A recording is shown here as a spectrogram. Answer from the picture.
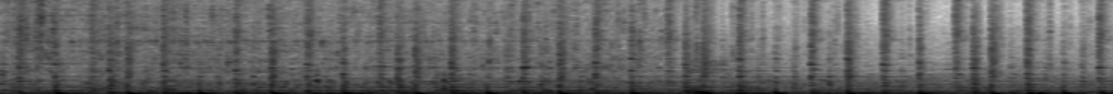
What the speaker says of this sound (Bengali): এবার সামান্য জল এর সঙ্গে অ্যাড করলাম যাতে মশলাগুলি পুড়ে না যায়।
